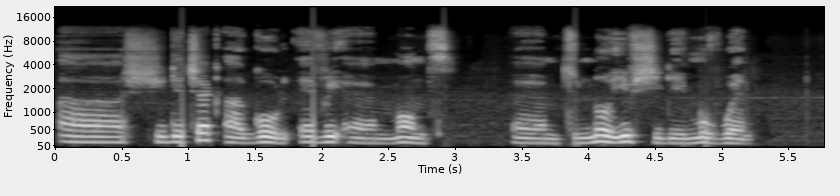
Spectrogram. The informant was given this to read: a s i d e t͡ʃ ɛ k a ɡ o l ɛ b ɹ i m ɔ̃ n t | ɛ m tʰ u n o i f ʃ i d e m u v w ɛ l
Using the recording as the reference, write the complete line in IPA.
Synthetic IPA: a ʃ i d e t͡ʃ ɛ k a ɡ o l ɛ v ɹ i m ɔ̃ n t | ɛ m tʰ u n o i f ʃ i d e m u v w ɛ l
